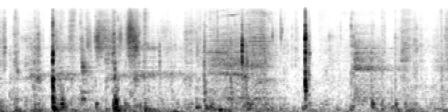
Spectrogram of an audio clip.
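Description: Quiet clicks and rubbing as a stainless steel pedal cover with a rubber grip is pushed and worked around a car's clutch pedal by hand. The sharpest click comes about three seconds in.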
